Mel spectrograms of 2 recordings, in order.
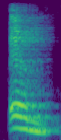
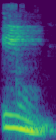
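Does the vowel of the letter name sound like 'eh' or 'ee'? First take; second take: eh; ee. First: The vowel is an open 'eh' sound. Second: The vowel is a close 'ee' sound. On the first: The speaker calls it wrong. "Not एम" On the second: The speaker calls it right. "आपको इसको आई के साथ प्रोनाउंस करना है या ई के साथ"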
